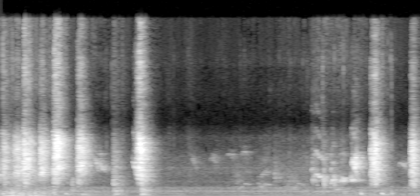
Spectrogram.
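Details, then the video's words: Parakeets singing: clusters of sharp, high chirps and scratchy notes in short bursts, a quiet pause in the middle, then more bright chirping toward the end. "Happy Parakeets Singing"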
